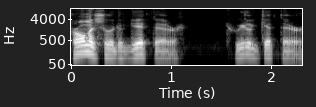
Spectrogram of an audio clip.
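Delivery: horrible put-on Scottish accent. Talking to viewers about a work in progress, in a horrible Scottish accent. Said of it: "That was a horrible Scottish accent".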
